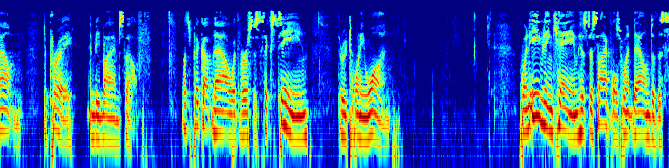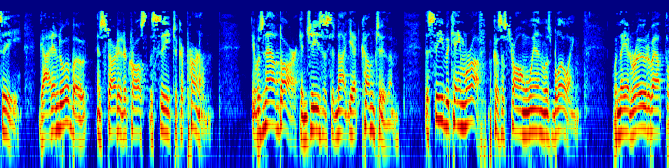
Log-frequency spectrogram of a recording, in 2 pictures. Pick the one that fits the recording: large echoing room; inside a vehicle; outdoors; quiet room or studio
large echoing room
